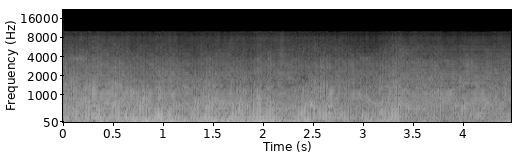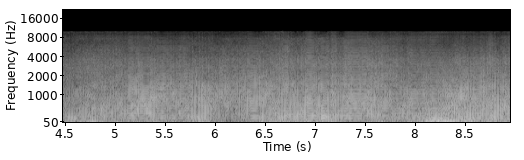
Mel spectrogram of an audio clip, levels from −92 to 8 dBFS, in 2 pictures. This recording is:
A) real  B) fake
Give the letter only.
B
